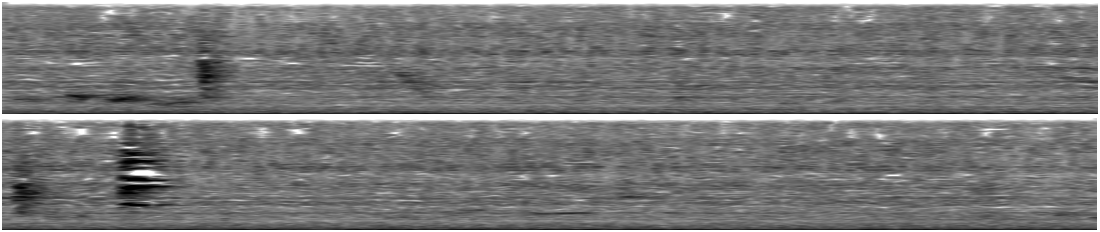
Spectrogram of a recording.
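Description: A steady low hum throughout, with a few short, high chirps from an otter being scrubbed: about a second in, twice around the middle, and again at the end.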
